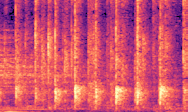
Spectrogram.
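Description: The band's final chord rings out and fades in the first half second, then a small audience starts clapping, in separate claps rather than a dense roar.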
